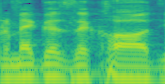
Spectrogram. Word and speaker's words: Mega Zeka: Türkçe o şey diye okunur, Mega Zeka diye okunur. – Mega Zeka doğru.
